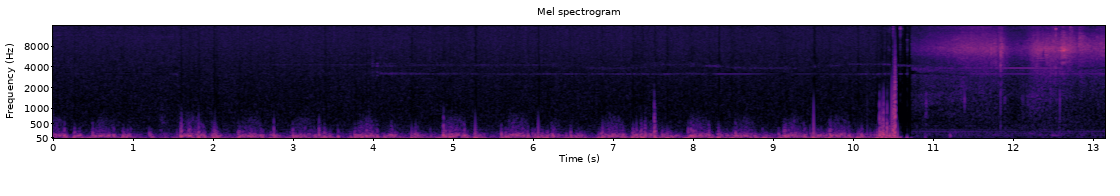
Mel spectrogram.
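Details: 1955 Johns Hopkins heart sound laboratory recording at the apex, rheumatic heart disease: rapid, low thudding heartbeats with rumbling filling murmurs from combined mitral stenosis and mitral regurgitation (insufficiency).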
